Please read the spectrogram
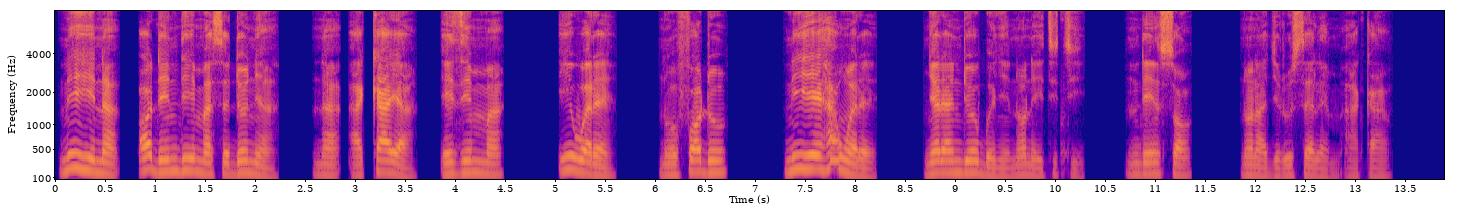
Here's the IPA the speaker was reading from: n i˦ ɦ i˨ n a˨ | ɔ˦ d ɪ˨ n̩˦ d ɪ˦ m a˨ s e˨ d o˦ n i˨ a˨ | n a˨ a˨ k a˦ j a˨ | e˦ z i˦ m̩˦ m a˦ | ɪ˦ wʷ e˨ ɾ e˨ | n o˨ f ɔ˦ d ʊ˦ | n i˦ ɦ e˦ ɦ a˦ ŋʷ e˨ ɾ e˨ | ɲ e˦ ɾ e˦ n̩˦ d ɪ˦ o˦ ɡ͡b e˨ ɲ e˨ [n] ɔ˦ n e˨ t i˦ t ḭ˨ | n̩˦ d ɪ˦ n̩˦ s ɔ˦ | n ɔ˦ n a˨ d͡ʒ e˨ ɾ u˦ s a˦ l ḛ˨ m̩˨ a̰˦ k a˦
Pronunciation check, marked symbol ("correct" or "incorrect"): correct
